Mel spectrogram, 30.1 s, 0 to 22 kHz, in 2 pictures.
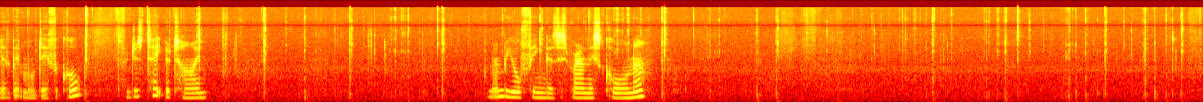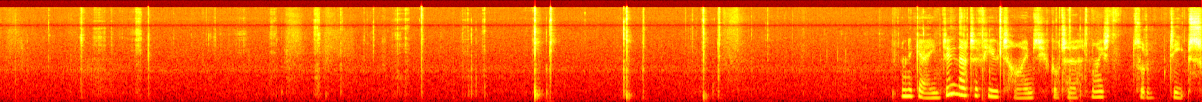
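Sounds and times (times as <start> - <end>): knife scratching wood: 3.2 - 5.7, 17.6 - 22.0.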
